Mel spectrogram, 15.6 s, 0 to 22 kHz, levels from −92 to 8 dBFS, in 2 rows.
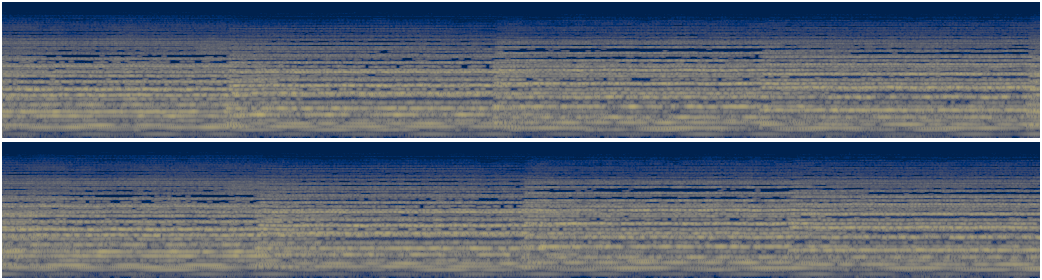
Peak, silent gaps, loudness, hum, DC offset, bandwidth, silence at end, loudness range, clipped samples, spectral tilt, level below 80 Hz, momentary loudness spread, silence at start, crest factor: -8 dBFS; none; -21 LUFS; none; under 0.1%; 15 kHz; 0 s; 0 LU; under 0.1%; -1.5 dB/octave; -66 dBFS; 1 LU; 0 s; 14 dB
